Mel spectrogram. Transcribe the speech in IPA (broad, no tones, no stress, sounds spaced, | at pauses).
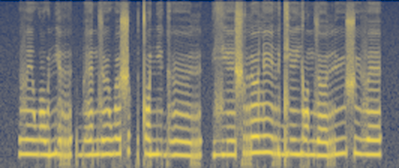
v eː w ɔ w nʲ ɛ r | bʱ ɛ n z ø w œ ʃ | t ɔ nʲ e ɡʱ øː r | zʲ eː ʃ r œ l eː r dʲ eː j ɔ n z œ r yː ʃ y v ɛ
